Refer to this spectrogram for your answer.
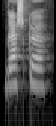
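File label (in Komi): "гашкӧ", Komi, female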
